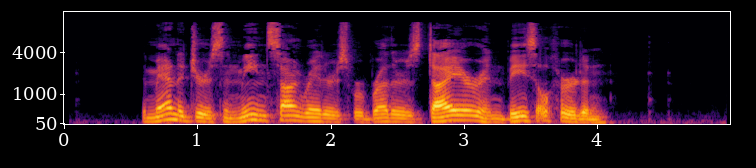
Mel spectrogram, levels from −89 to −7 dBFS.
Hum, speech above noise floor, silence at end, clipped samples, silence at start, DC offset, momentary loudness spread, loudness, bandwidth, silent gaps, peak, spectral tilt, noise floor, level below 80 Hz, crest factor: none; 43 dB; 0.95 s; under 0.1%; 0.6 s; under 0.1%; 8 LU; -22 LUFS; 11.5 kHz; none; -2 dBFS; -6 dB/octave; -64 dBFS; -50 dBFS; 20 dB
